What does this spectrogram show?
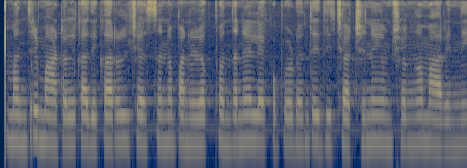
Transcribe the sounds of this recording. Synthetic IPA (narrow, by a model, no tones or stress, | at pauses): mɐnt̪ɾimaːʈɐlkɐd̪ʱikaːɾulut͡ʃe̞ːst̪unːɐpɐnilo̞ːki̥pɔnt̪ɐneːlɛːkɐpɔːɐɽɐnt̪oːid̪it͡ʃɐɾt͡ʃɐniɐmʂɐŋɡaːmaːɾind̪i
